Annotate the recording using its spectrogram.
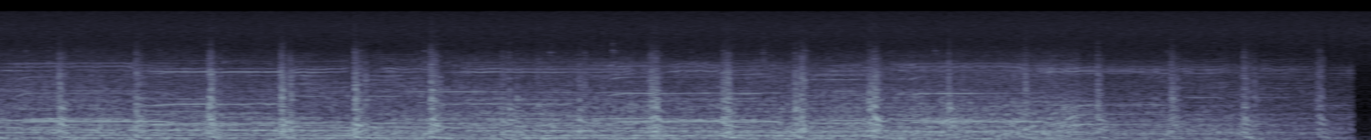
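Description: Hand-held Japanese fan drums (uchiwa daiko) beaten in a steady rhythm of about two strokes a second, under voices chanting on long held notes.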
